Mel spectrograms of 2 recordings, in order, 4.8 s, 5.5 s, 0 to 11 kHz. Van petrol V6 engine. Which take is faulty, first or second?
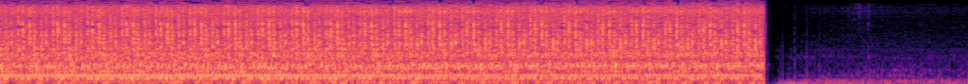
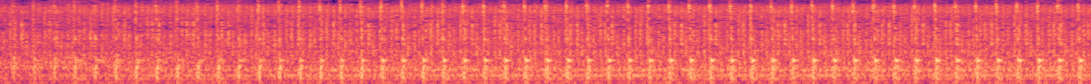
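second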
